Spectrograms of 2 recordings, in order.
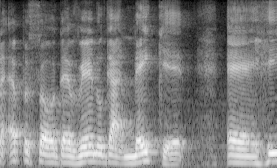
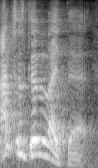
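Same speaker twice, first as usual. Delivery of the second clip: defensive Tanya; 10 semitones higher, 5 dB louder, faster than usual. Retold or imitated.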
